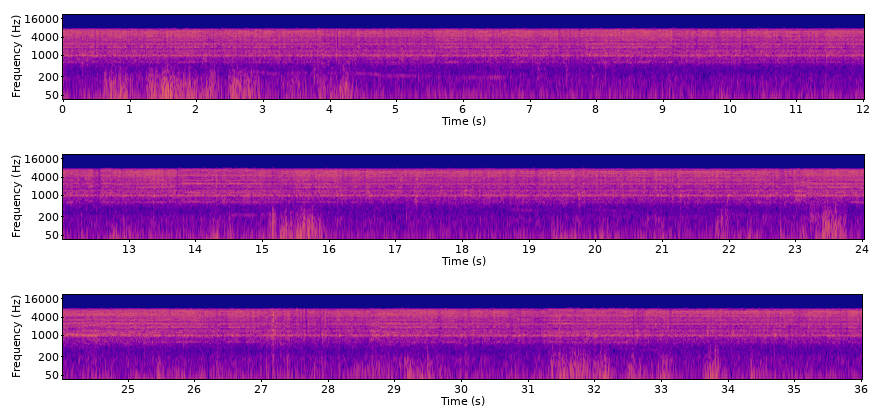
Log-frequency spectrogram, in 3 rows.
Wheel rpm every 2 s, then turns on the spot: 160, 160, 160, 160, 160, 160, 160, 160, 160, 160, 160, 160, 160, 170, 160, 160, 160, 160.
none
